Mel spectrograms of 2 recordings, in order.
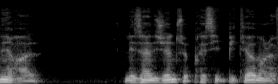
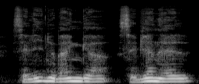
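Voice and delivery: louder and higher, sure of himself; excited recognition; 5 semitones higher, 6 dB louder than usual. Acted. Doctor telling his friends he found the island, triumphant. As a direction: announce the find with triumph.

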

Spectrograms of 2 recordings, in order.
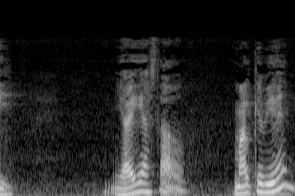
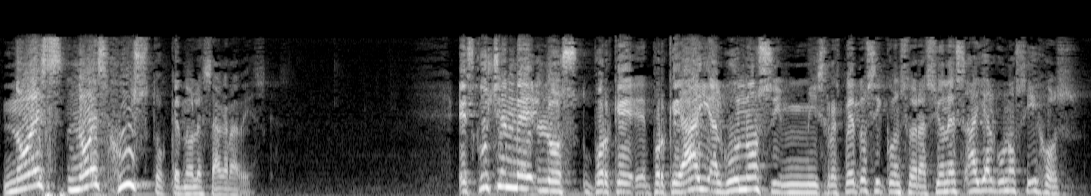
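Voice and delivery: higher, louder preaching voice; fervent preaching; 4 semitones higher, 6 dB louder than usual. Real, not acted. Pastor urging the congregation to give thanks, fervent loud preaching.

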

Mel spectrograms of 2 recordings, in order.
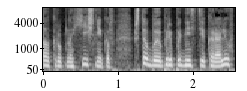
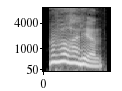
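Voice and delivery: higher reproachful call of his name; 8 semitones higher, 3 dB louder than usual. A narrator's reading. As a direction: chide him. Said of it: "с укором заметила я".

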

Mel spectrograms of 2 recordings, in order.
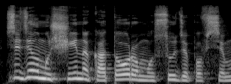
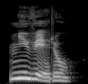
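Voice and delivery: loud, higher flat refusal; sudden shout; 4 semitones higher, 7 dB louder, slower than usual. A narrator's reading. Mother-in-law rejecting wife's explanation, sudden shout. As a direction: burst out loudly in disbelief. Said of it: "вдруг закричала Раиса Ивановна".

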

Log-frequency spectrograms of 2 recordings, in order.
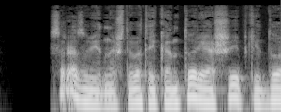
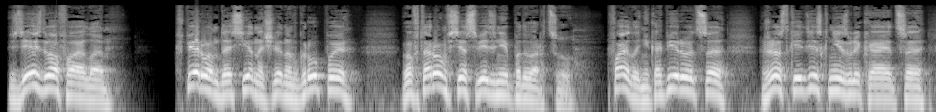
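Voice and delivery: higher, louder crisp report; businesslike report; 6 semitones higher, 6 dB louder than usual. A narrator's reading. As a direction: report it like a soldier. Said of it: "деловито доложил он".

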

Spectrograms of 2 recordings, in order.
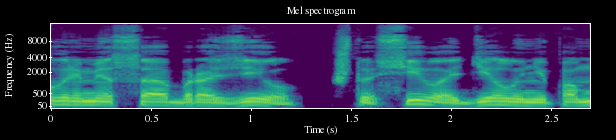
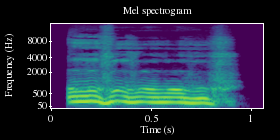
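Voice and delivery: high, long "ooh" of pain; drawn-out groan of pain; 12 semitones higher, 4 dB louder than usual. A narrator's reading. Businessman struck by toothache, high drawn-out groan. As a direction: moan out a pained, high-pitched ooh. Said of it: "протянул он".

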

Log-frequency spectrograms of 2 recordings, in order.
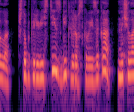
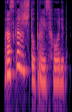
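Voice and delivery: usual speaking voice

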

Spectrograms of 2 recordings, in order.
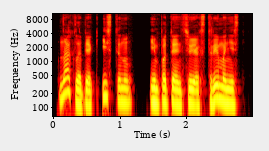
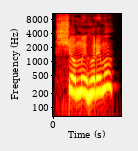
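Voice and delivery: high frantic questions; panicked wailing; 10 semitones higher than usual. A narrator's reading. One-legged patient on crutch wails in panic about fire. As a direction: cry out in panic, much higher. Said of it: "панічно волаючи".

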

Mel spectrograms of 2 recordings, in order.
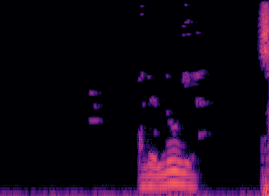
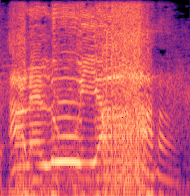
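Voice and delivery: long, loud, higher stretched aleluya; drawn-out hallelujah; 11 semitones higher, 14 dB louder, much slower than usual. Acted. Preacher to church, slow loud stretched hallelujah. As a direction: hold each aleluya like a rallying cry.

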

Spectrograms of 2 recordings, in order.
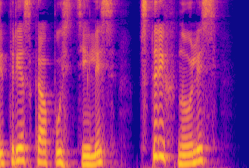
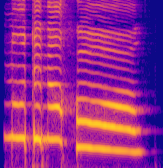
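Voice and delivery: very high, long drawn-out squeak; drawling; much slower than usual. A narrator's reading. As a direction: stretch it out in a tiny teasing voice. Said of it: "протянул его собрат".

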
